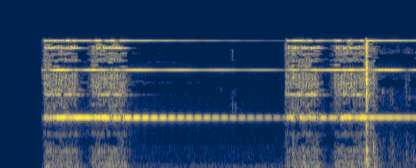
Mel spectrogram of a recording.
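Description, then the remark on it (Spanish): A telephone rings with a classic double-burst bell, two rapid trills, a pause, then two more, loud with no voices; the incoming call is an enquiry about a room for rent. “llamo por la habitación que alquilan.”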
